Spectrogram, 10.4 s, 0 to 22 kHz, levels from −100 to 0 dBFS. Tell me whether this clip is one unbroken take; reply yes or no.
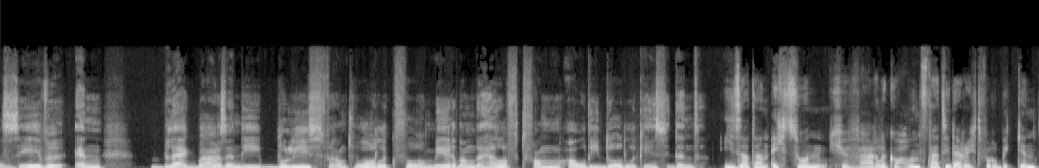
yes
